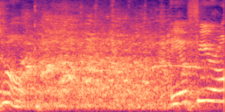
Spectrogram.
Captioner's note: audience Laughing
